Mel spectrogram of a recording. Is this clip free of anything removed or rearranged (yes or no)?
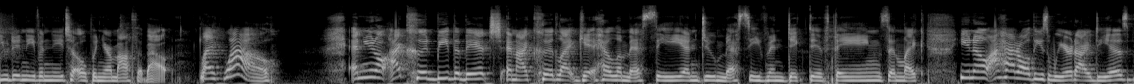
no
